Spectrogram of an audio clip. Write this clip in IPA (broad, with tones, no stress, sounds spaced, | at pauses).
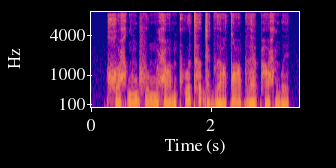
χʷ ɑ˨ ħ ɡʷ ə̃˨˦ b f u˨ m ũ˨ ħ ɑː˨ m kʷʰ ə˞˦ tʰ ə˦ ɡ æ˨ ɡ ð ə˨ ɹ tˤ ɑː˦˨ b ð æ˨ pʰ ɑ˨ ħ ŋʷ ɪ˨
